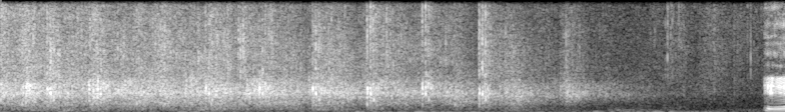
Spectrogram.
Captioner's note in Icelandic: fagnaðarlæti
